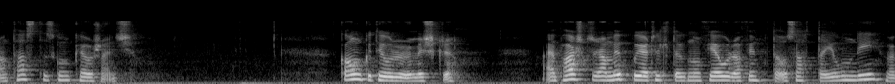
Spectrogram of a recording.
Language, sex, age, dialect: Faroese, female, 15-35, Sandoy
